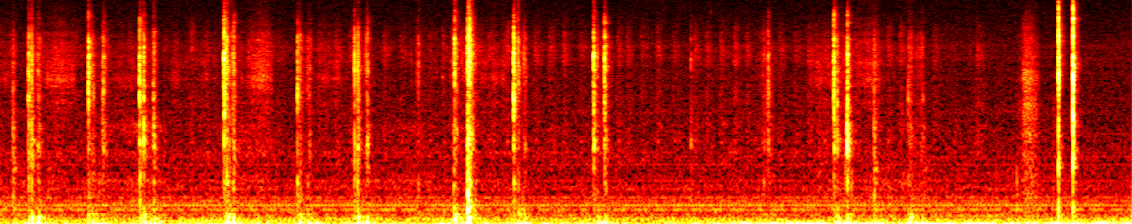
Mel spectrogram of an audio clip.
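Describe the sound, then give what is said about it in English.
Typing on a computer keyboard: many quick, irregular key clicks at a fairly soft level, running steadily with no voices. “You can hear me messing with my computer right now. Something I gotta type in.”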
